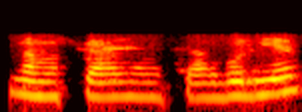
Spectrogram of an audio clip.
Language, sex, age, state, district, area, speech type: Hindi, female, 60+, Bihar, Vaishali, urban, conversation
